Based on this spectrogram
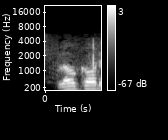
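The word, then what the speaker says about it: Glo-Coat: floor polish that requires no rubbing or buffing glow code is spelled g l o hyphen c o a t and by the way here's a reminder you save money by buying glow coat in the larger sizes remember just as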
